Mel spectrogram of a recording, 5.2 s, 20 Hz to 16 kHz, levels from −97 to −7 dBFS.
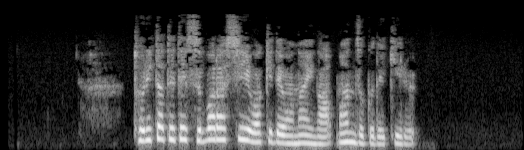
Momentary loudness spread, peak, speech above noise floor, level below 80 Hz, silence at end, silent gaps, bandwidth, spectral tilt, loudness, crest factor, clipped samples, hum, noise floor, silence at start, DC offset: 9 LU; -2 dBFS; 55 dB; -58 dBFS; 1.1 s; none; 11 kHz; -5.5 dB/octave; -18 LUFS; 18 dB; under 0.1%; none; -73 dBFS; 1.35 s; under 0.1%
